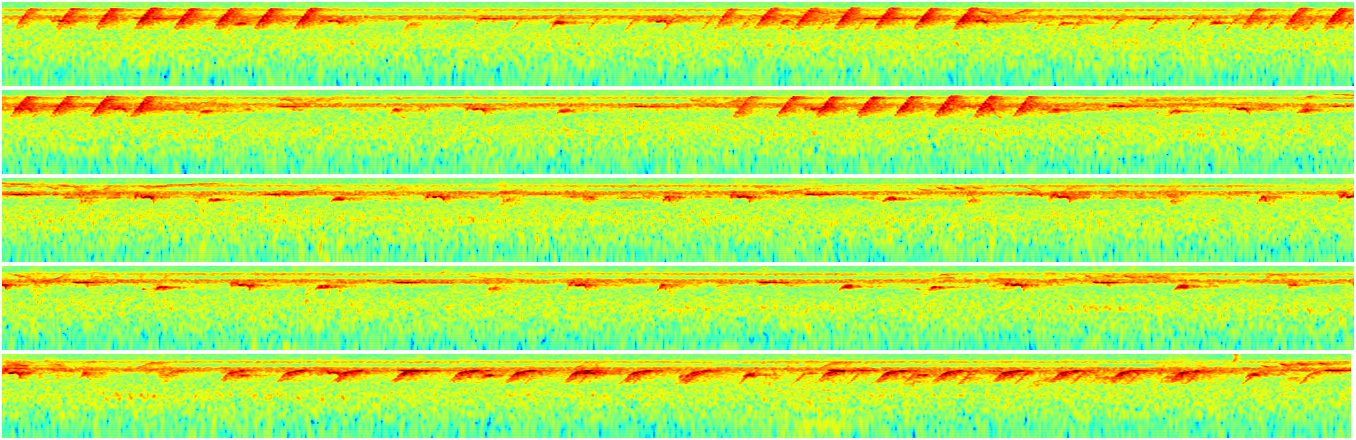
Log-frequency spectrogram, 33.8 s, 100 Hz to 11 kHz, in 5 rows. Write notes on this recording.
Early morning on the farm in the mountains, Bird cry, Insect noise, Stream sound, Zoom H6+ Rode NT4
